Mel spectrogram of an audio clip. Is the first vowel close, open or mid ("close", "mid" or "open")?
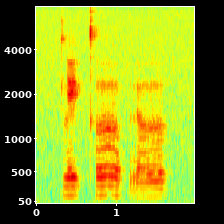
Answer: mid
